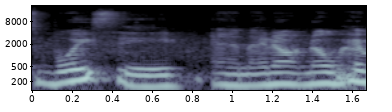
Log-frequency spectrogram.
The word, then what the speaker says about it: Boise: i need to respect that uh that it's voicey and i don't know why we don't just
